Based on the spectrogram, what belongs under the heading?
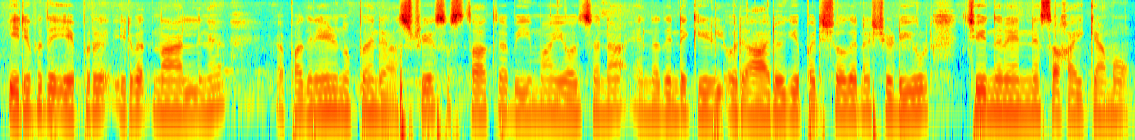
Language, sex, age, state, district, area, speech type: Malayalam, male, 18-30, Kerala, Idukki, rural, read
